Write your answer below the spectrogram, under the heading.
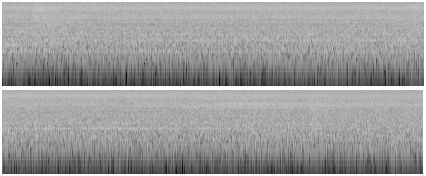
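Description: Steady industrial drone of a row of running factory machines: an even, dense noise with faint steady hum tones in it and no distinct knocks or strokes.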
